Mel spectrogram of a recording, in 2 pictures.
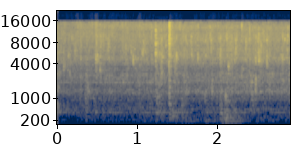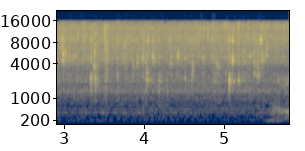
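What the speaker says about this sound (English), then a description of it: "I'm just going to dash them into the oil. Now be careful because it's going to sizzle." Chopped onions frying in hot oil for jollof rice, a steady, fairly quiet crackling sizzle with scattered sharp pops and spits, close by, without any talk.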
